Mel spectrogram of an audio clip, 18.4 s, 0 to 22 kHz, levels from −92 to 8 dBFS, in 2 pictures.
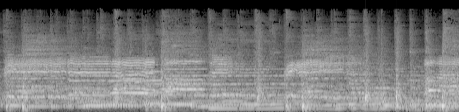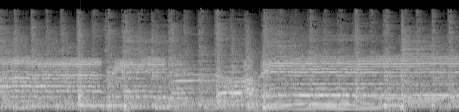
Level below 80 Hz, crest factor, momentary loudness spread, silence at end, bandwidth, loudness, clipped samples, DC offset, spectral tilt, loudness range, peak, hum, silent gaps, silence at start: -38 dBFS; 14 dB; 5 LU; 0 s; 16.5 kHz; -12 LUFS; under 0.1%; under 0.1%; -4.5 dB/octave; 3 LU; 0 dBFS; none; none; 0 s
